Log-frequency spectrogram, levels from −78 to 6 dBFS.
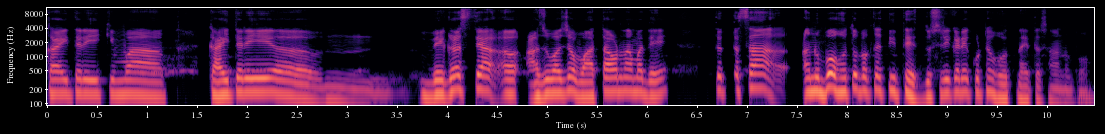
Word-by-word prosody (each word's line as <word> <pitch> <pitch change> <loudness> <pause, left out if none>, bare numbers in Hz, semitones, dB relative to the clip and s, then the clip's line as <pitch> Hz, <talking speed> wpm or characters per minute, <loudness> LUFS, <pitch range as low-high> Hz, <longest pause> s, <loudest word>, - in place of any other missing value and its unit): काहीतरी 160 0 0
किंवा 160 0 -1 0.7
काहीतरी 165 +3 +3
अ, 170 - +1 1.5
वेगळंच 175 +5 +2
त्या 195 -2 +5
अ, 160 -2 0 0.2
आजूबाजूच्या 165 +5 +2
वातावरणामध्ये 175 +1 0 0.5
तर - - 0 0.2
तसा 220 +3 +1 0.5
अनुभव 185 +5 +6
होतो 180 +4 +1
फक्त 185 - -5
तिथेच. 155 -7 0
दुसरीकडे 165 +5 -2
कुठे 170 +1 -6
होत 130 -1 -1
नाही 115 -1 -4
तसा 105 0 -12
अनुभव. 100 +2 -15
165 Hz, 120 wpm, -23 LUFS, 150-180 Hz, 1.5 s, अनुभव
